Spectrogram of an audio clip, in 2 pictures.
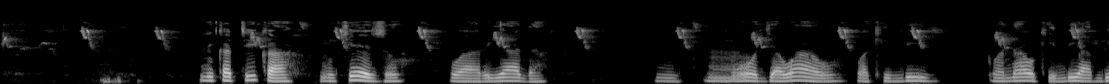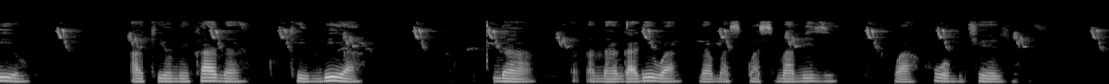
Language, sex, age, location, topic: Swahili, female, 25-35, Kisumu, government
